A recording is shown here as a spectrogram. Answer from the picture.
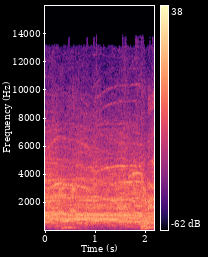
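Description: Concert audience cheering and shouting, with several long high shouts overlapping.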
